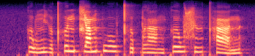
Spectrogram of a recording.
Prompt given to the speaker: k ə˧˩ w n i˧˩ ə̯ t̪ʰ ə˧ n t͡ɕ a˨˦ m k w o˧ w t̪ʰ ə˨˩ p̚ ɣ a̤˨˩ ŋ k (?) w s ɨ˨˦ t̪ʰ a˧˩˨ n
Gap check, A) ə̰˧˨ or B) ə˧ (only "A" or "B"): B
